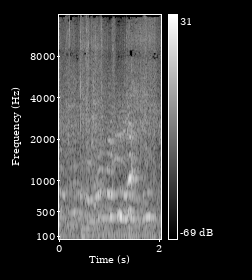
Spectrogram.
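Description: Children's voices talking and playing in the background.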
